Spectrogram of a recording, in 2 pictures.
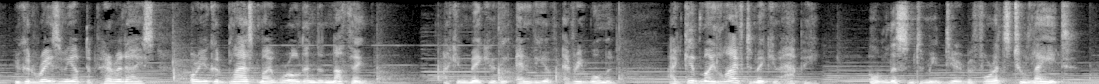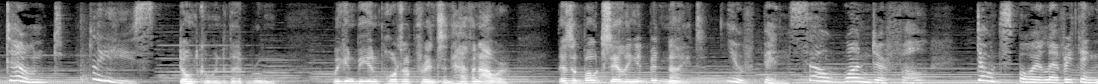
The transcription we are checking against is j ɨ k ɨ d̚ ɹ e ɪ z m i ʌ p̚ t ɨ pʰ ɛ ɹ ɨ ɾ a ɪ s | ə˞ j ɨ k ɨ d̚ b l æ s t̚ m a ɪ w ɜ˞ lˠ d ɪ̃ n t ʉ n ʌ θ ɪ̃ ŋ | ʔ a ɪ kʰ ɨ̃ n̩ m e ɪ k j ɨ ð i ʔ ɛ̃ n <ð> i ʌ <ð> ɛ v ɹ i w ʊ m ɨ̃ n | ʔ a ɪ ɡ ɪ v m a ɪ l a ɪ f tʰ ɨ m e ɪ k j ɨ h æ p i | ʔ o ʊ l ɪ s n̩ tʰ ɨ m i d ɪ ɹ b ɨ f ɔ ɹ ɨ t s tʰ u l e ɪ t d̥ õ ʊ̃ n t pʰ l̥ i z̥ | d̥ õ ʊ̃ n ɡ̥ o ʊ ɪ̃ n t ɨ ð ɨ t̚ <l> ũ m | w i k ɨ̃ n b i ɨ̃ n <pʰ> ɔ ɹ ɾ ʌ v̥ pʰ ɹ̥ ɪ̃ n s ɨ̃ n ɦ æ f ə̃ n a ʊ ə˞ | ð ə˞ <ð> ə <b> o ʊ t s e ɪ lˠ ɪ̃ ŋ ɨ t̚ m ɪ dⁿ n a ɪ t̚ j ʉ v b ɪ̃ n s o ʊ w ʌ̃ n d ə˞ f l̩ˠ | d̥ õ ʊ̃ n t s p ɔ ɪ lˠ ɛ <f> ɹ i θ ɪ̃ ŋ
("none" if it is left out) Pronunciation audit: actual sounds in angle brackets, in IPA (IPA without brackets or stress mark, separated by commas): v, v, ɹ, pʰ, z, b, v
